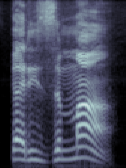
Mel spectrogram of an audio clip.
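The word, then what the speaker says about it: charisma: करिश्मा, CH आया, फिर AR आया, फिर एक देखो वॉवेल आया I। तो कैरिज्मेटिक, कैरिज्मेटिक, करिश्माई, ठीक है, क्लियर है।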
